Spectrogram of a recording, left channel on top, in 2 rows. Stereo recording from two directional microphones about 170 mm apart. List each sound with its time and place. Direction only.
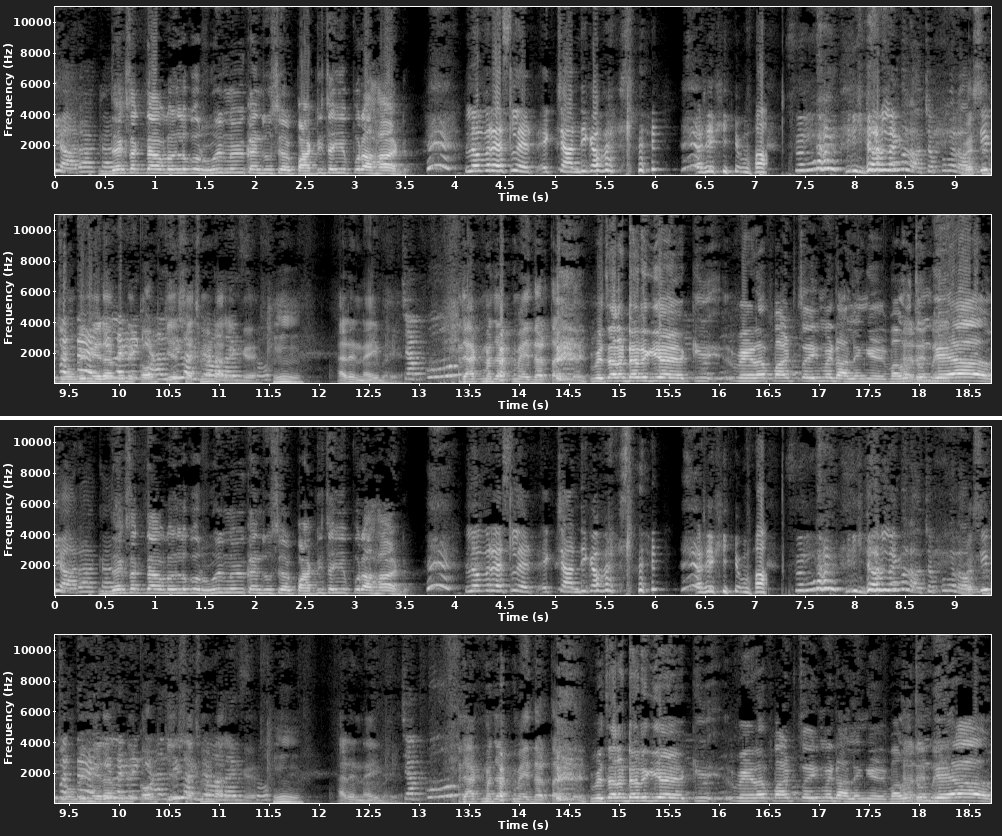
0.0 s speech: 40° right (ahead or behind)
0.6 s a man's voice: 5° right (ahead or behind)
4.1 s a woman's voice: 30° left (ahead or behind)
5.8 s speech: centre (ahead or behind)
6.4 s a man's voice: 10° right (ahead or behind)
7.9 s a woman's voice: 25° left (ahead or behind)
9.5 s a woman's voice: 40° left (ahead or behind)
11.5 s a man's voice: 5° right (ahead or behind)
12.2 s a woman's voice: 45° left (ahead or behind)
13.9 s a woman's voice: 25° left (ahead or behind)
14.3 s a man's voice: 25° right (ahead or behind)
